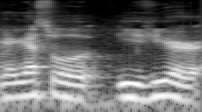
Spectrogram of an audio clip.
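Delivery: normal talking voice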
